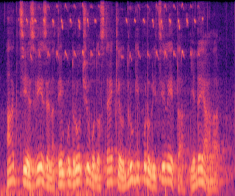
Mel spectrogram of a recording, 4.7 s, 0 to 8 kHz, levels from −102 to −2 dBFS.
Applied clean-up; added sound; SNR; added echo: none; Chirp, tweet + Rain; 17 dB; none.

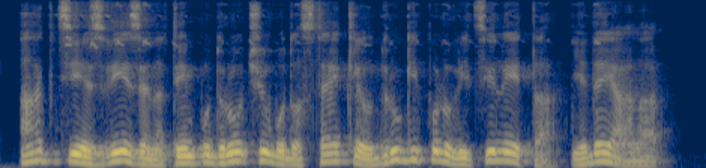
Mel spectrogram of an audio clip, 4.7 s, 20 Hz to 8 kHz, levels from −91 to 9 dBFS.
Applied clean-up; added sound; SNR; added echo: neural mask model DeepFilterNet 3.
